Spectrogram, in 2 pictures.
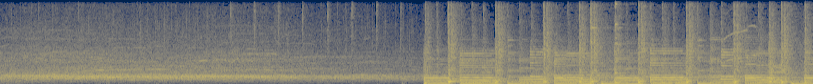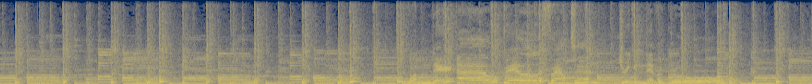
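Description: Audience noise from the arena, then about six seconds in a live pop-rock band starts a song all at once: electric bass and drums keeping a steady beat under guitar and keyboards. A male lead vocal comes in near the end.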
